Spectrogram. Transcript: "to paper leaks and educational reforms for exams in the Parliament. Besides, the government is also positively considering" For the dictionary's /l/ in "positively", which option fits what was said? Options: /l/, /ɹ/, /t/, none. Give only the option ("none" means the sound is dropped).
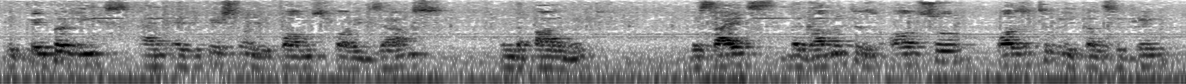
/l/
